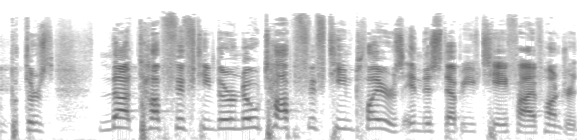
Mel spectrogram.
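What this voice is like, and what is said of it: Mocking voice. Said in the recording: “I don't know why I did the mocking voice”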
